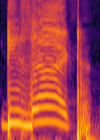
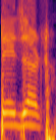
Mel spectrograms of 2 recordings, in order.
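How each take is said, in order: First: The first syllable has an 'i' vowel. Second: The first syllable has an 'e' vowel. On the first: The speaker calls it right. "सही प्रोनाउंसिएशन" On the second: The speaker calls it wrong. "गलत प्रोनाउंसिएशन"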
